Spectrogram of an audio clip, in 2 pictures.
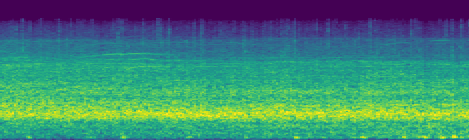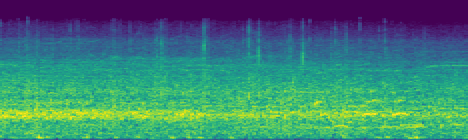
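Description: Crowd noise fills an arena during an NBA Finals game between the Indiana Pacers and LA Lakers, a steady loud roar with cheering and occasional ball bounces, and voices talking over it throughout.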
